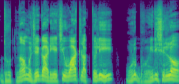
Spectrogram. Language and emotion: Goan Konkani, fearful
